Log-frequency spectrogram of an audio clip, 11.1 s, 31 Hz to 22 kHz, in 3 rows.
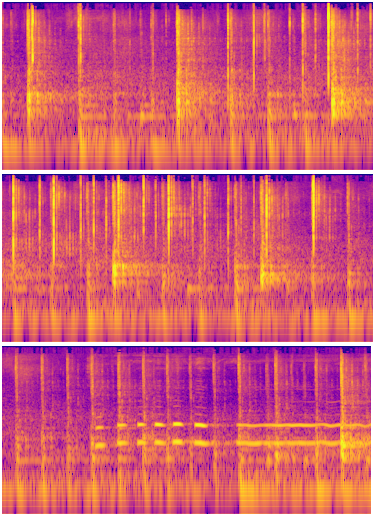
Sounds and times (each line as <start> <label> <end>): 0.0 Darbuka 11.1
8.3 Ocarina 11.1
